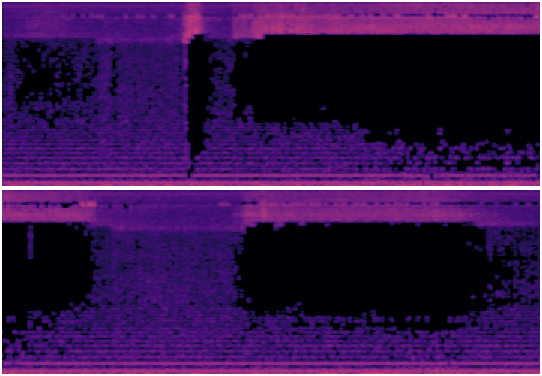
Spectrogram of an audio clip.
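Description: A turning tool scrapes and cuts into spinning wood, hollowing it.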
